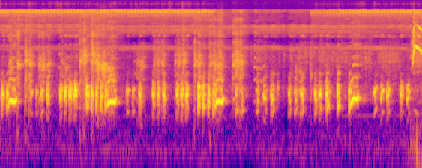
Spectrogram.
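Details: Excited, irregular grunting and croaking chatter of white-breasted waterhen, recorded in the wild from adults and chicks for a trapping lure, with brief squeaky upslurred notes scattered among dense, rasping bursts.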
